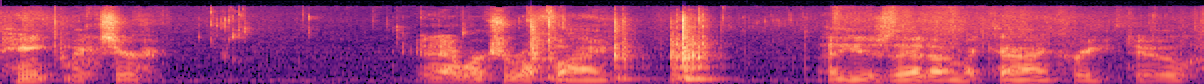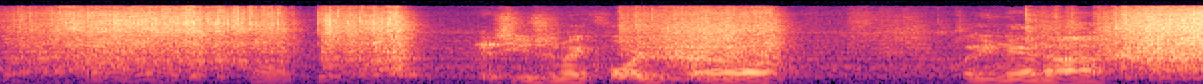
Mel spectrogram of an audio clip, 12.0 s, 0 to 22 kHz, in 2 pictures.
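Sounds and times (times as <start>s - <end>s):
drill mixing mortar in bucket: 6.0s - 8.2s, 9.1s - 10.0s, 11.2s - 12.0s.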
